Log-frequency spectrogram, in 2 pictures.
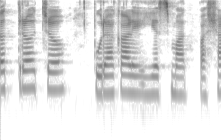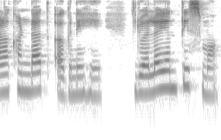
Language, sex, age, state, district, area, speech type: Sanskrit, female, 18-30, Odisha, Mayurbhanj, rural, spontaneous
